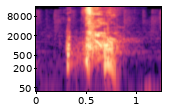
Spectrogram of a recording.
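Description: A single sharp sneeze from a person at a tabletop game session, close and loud, with a short intake followed by a forceful burst and nothing after it.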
